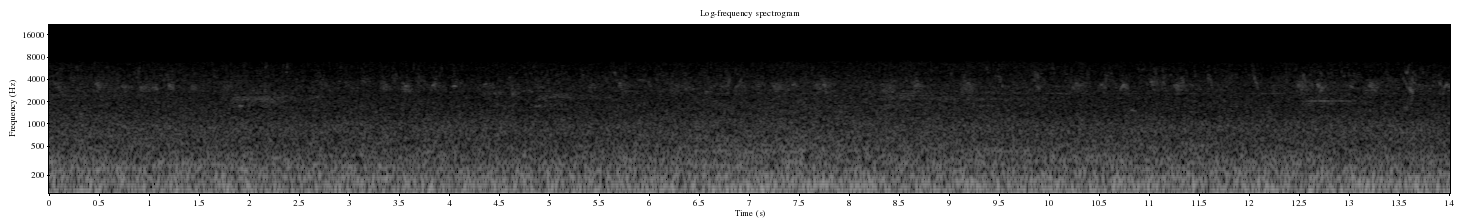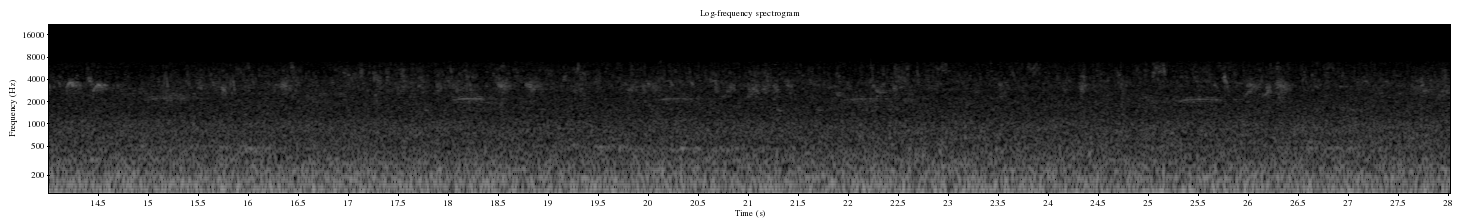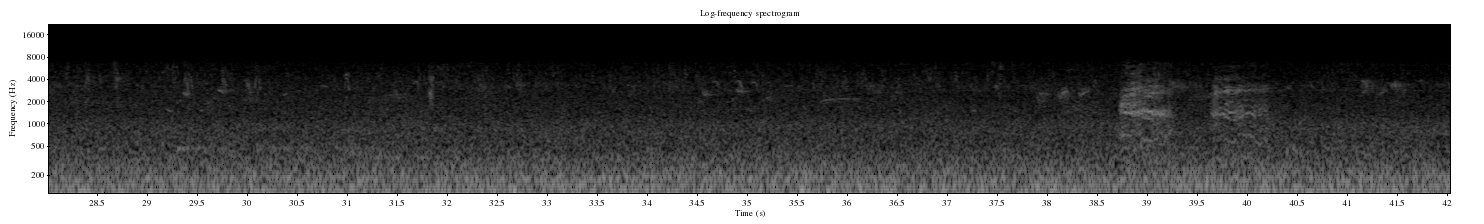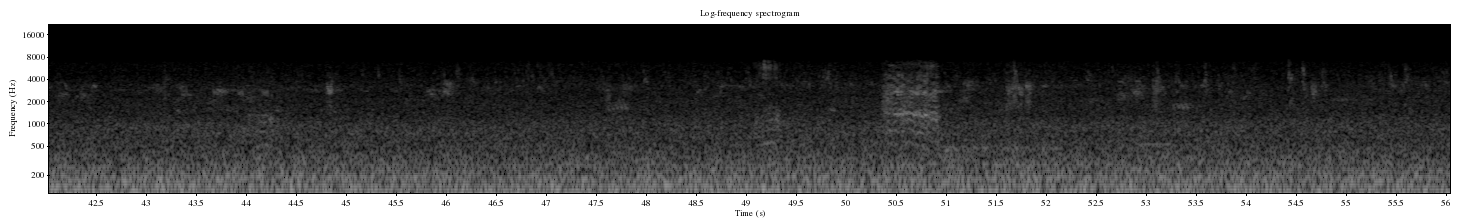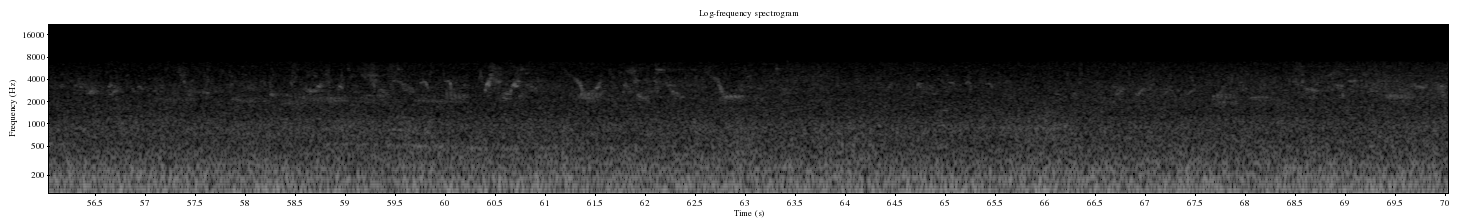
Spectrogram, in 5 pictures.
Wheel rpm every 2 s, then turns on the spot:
0, 0, 0, 0, 0, 0, 0, 0, 0, 0, 0, 0, 0, 0, 0, 0, 0, 0, 0, 0, 0, 0, 0, 0, 0, 0, 0, 0, 0, 0, 0, 0, 0, 0, 0.
none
